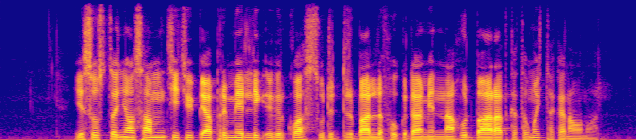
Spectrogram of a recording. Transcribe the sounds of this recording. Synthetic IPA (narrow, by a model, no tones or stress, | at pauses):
jɛso̞st̪ʰəɲːawsamːɨnt̪jɛit̪ʰjo̞pʼjapɾemijeɾliɡɨɡɨɾkʼwaswʊd̪ɨd̪ːɨɾbalːəfəwkʼɨd̪ame̞ɨnːaɦud̪̚bəaɾat̪ːkʰət̪ʰəmo̞t͡ʃːt̪ʰəkʰənawnwa̰l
